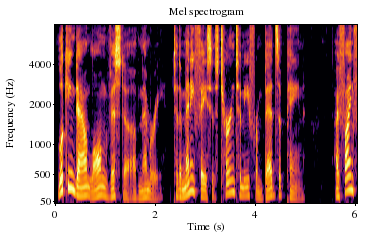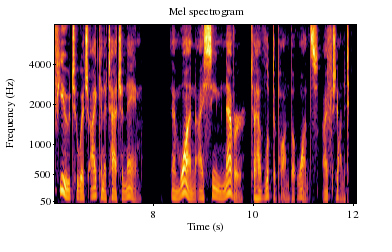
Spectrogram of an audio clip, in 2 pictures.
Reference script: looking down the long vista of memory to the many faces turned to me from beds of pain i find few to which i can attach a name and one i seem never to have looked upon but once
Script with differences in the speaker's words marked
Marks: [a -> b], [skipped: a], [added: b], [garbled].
looking down [skipped: the] long vista of memory to the many faces turned to me from beds of pain i find few to which i can attach a name and one i seem never to have looked upon but once [garbled]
